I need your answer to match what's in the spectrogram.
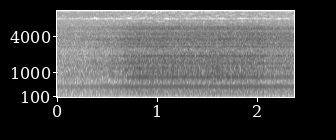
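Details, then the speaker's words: Radio powered from an AC adapter giving a steady low buzzing hum, around 500 cycles, which gets worse with AFC switched off. Poor supply filtering is suspected, and the owner plans to clip in electrolytic capacitors or build a dedicated supply. "Now right now it's on AFC, and if I turn it off AFC, the hum is even worse."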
